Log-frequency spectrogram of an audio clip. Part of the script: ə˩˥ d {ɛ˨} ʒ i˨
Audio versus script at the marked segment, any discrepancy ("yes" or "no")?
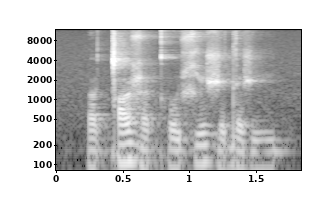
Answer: no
